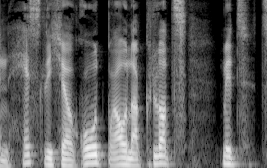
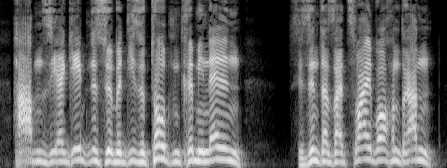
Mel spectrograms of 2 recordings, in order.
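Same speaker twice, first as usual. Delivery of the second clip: higher, fast nervous boss; agitated boss; 6 semitones higher, faster than usual. Acted. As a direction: rush it high like a harried chief. Agitated boss questions detectives.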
